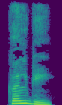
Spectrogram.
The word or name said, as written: ಕಲ್ಗಿ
